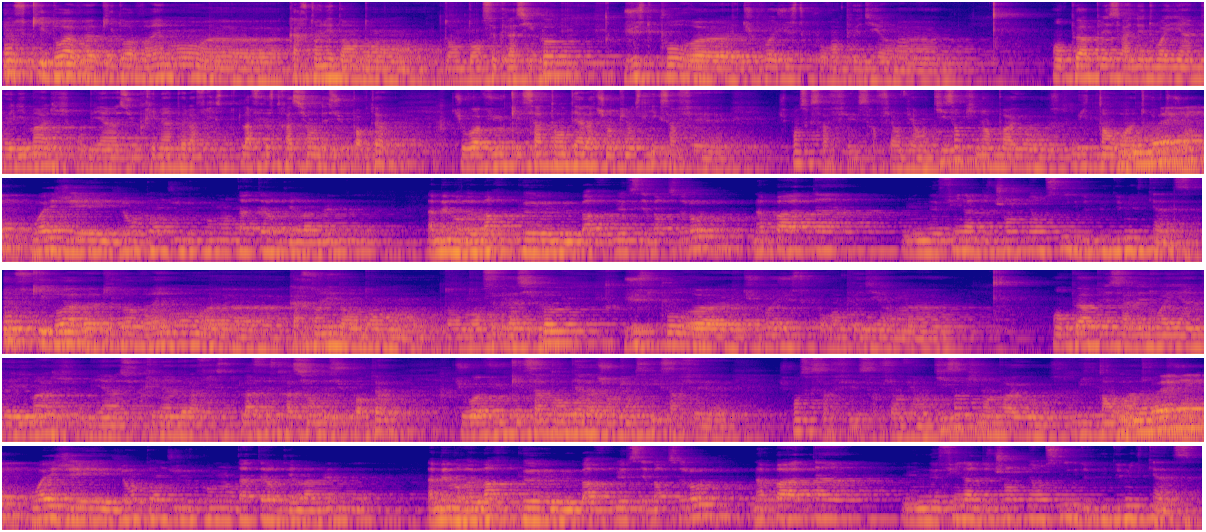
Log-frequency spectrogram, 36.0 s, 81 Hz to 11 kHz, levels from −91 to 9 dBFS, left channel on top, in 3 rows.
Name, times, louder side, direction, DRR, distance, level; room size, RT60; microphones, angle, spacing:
voice 1, 0.0-9.4 9.9-10.0 10.5-19.4 19.9-23.9, equal, 40° left, 2 dB, 1.3 m, -29 dB
voice 2, 23.2-27.7 28.3-31.1 31.5-32.5 33.0-35.9, right 1 dB, 15° right, -2 dB, 1.4 m, -28 dB
22.0 x 8.2 x 4.1 m, 2.4 s
head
